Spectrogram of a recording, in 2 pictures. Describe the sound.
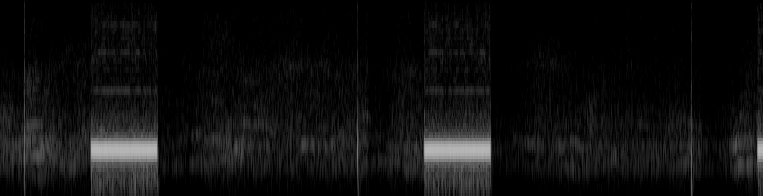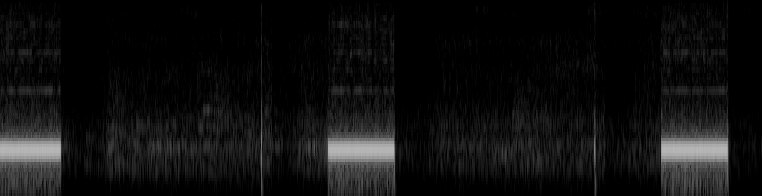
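Telephone ringback tone on an outgoing call: five evenly spaced, steady single-pitch rings, each about a second long, with quiet pauses between that carry faint background noise and murmur.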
